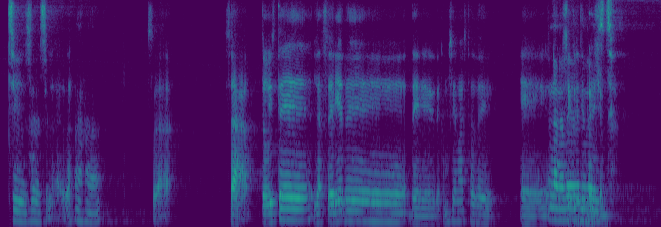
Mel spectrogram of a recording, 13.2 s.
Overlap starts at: 11 s

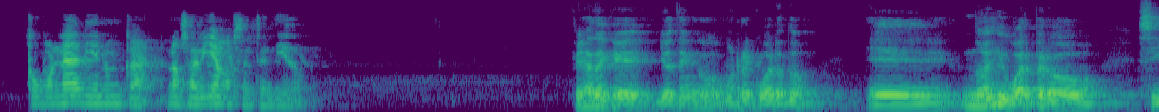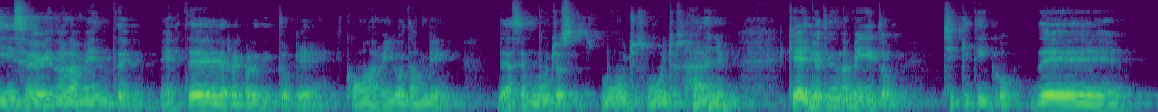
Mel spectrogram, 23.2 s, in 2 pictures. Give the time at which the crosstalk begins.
none

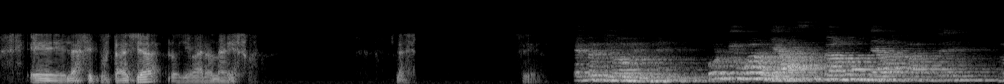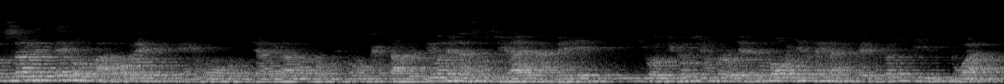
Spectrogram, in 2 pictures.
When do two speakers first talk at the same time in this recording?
none

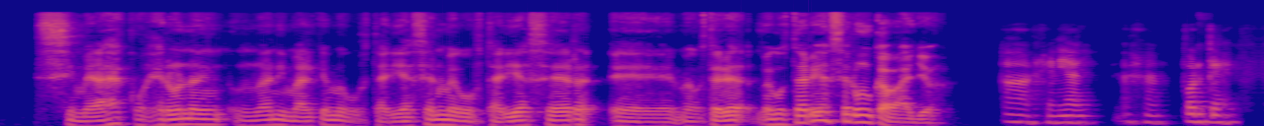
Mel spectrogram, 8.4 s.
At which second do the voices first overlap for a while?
none

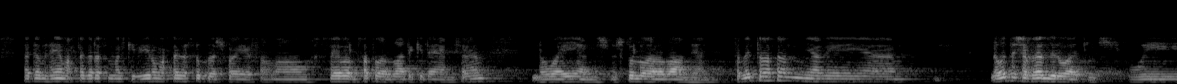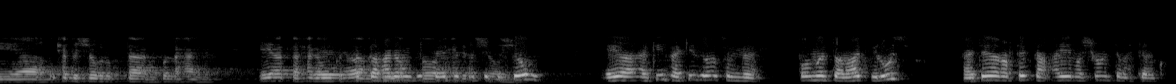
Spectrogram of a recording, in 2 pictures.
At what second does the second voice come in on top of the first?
15 s

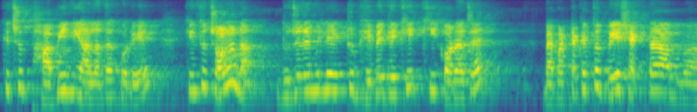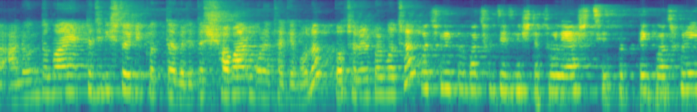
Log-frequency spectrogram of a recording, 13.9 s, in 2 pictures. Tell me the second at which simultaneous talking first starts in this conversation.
none

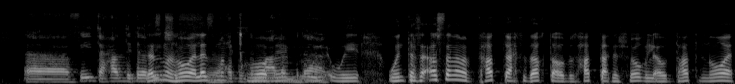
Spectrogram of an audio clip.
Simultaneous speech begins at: 1 s

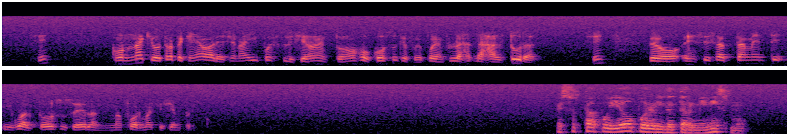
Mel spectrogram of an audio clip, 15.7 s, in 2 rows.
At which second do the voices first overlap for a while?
none

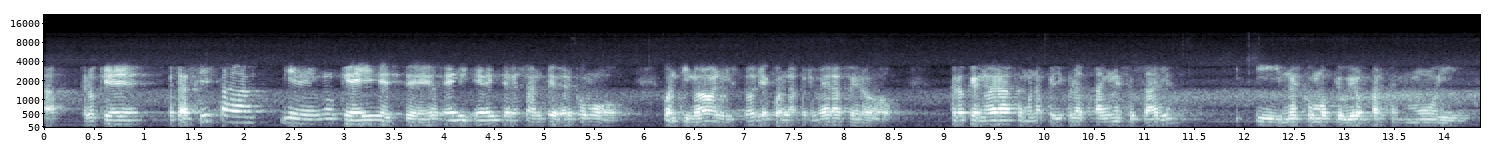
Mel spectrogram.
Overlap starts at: none

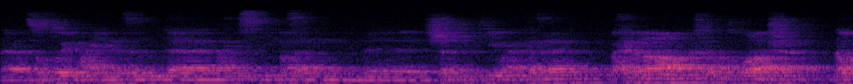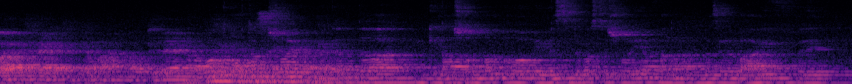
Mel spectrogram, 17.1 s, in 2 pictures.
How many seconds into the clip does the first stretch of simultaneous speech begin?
10 s

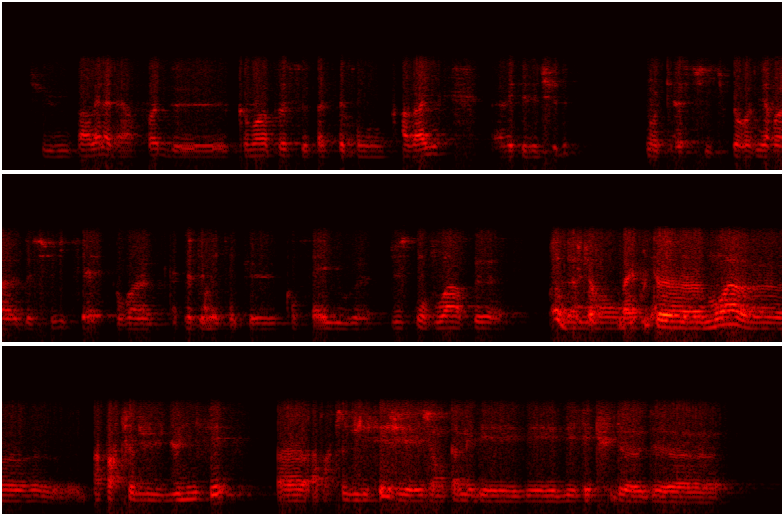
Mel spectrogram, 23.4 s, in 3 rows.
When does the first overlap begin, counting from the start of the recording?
14 s

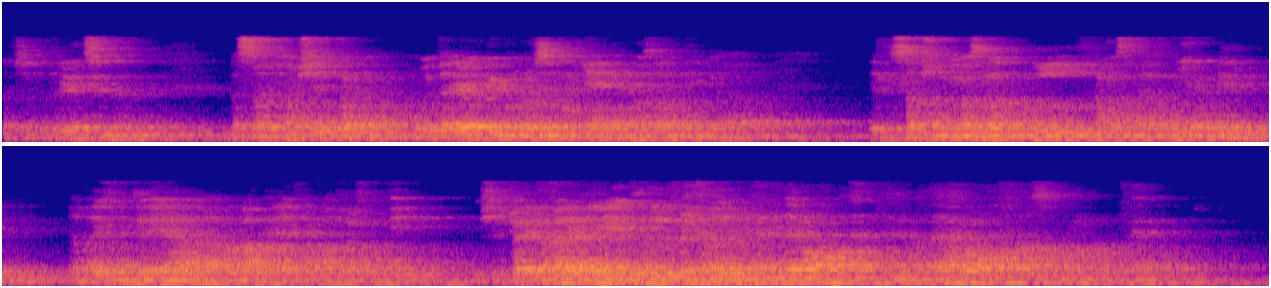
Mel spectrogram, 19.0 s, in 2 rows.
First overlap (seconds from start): 13 s

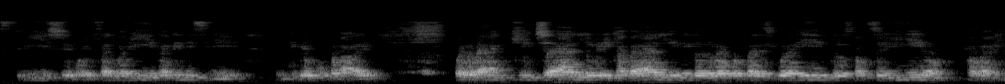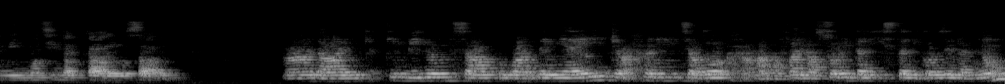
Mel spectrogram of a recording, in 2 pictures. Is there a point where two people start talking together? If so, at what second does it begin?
none

